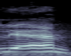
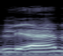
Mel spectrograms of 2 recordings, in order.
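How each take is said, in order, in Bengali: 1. মাঝের t-এর জায়গায় glottal stop ব্যবহৃত হয়েছে। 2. মাঝের t-এর জায়গায় glottal stop ব্যবহৃত হয়েছে।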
